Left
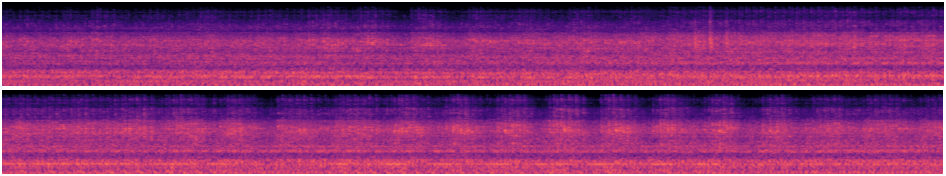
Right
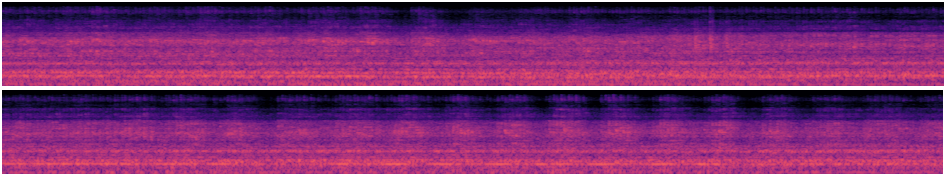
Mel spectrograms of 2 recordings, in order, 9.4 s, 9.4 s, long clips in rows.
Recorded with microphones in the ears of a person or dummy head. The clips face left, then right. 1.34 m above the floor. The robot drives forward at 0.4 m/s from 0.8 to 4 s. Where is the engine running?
10° left (ahead or behind), 2 m; by 9.4 s 25° left (ahead or behind), 0.8 m.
